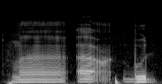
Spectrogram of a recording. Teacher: Cara bacanya dipantulkan, dan pantulannya besar ya, kubro.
